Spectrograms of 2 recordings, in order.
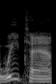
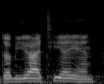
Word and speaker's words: Witan: When a king died, there was something called the Witan. I think that's the right way to pronounce it. It's spelled W-I-T-A-N.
